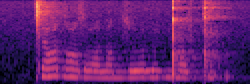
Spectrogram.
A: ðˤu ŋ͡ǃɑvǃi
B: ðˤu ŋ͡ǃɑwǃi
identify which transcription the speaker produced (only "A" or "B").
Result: A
